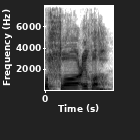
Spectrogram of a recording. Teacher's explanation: فَأَخَذَتْكُمُ الصَّاعِقَةُ خا صاد اور قاف تینوں پر پڑھے جائیں گے. صاد کے اوپر کھڑی زبر بھی ہے، ایک الف کے برابر کھینچ کر پڑھنا ہے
